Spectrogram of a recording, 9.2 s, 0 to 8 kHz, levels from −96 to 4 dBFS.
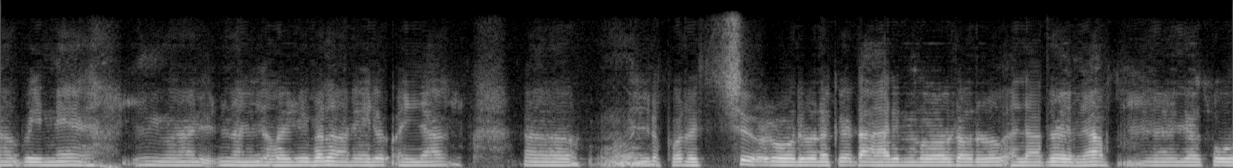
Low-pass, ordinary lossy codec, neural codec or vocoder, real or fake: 7.2 kHz; none; codec, 24 kHz, 0.9 kbps, WavTokenizer, medium music audio release; fake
